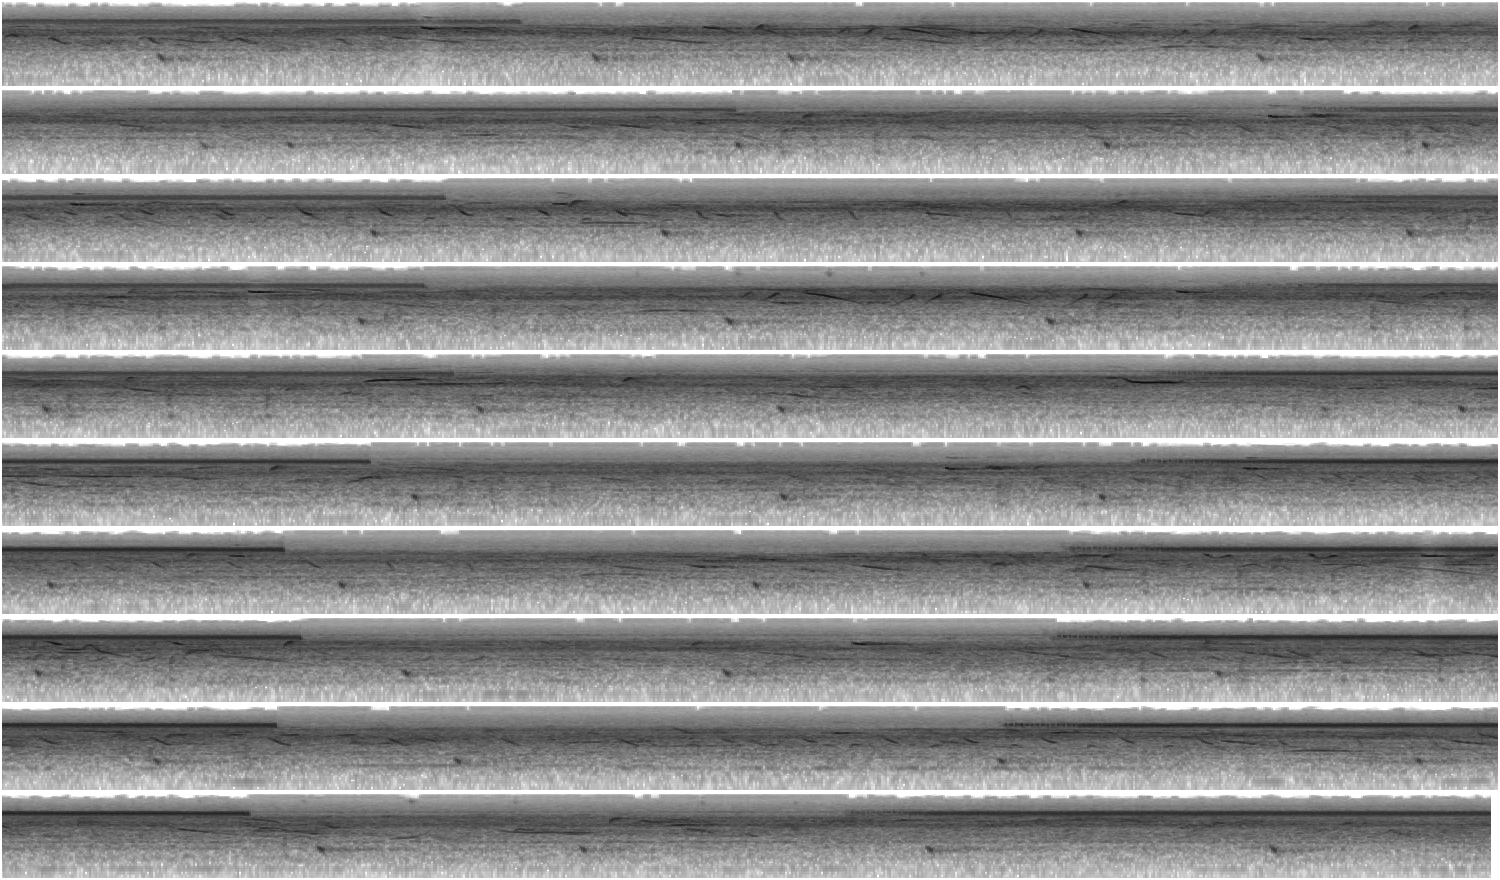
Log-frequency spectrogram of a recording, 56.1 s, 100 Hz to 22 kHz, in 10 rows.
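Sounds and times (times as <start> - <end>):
high steady buzz: 0.0 - 35.2, 37.3 - 46.1, 48.5 - 56.0
birds chirping: 31.7 - 35.0, 37.2 - 40.4, 42.3 - 46.0, 48.4 - 51.5.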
